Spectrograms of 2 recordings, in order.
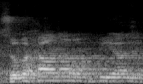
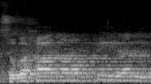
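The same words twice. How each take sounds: No difference in how they are said.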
